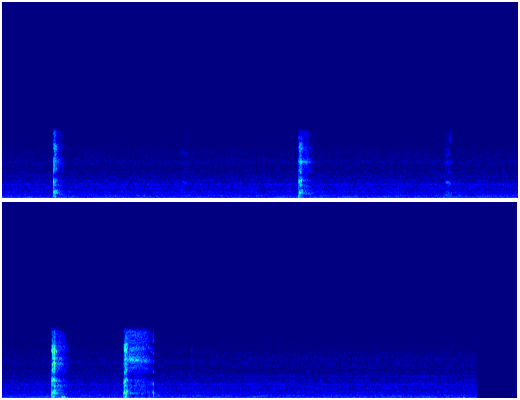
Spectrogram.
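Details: A weak, quiet dry cough: four or five short coughs spaced a few seconds apart over a steady low hum.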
